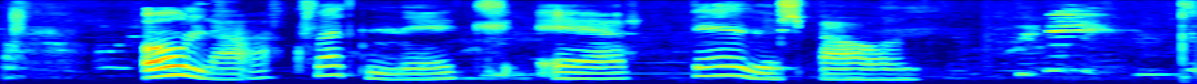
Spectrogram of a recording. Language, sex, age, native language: Icelandic, female, 12, Icelandic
